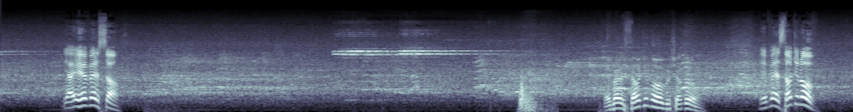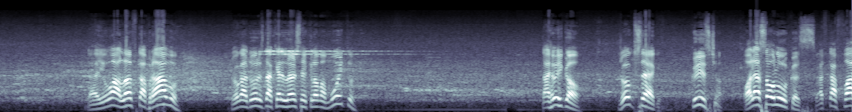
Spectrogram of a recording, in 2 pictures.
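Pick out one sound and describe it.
Men shout across an echoing indoor court.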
